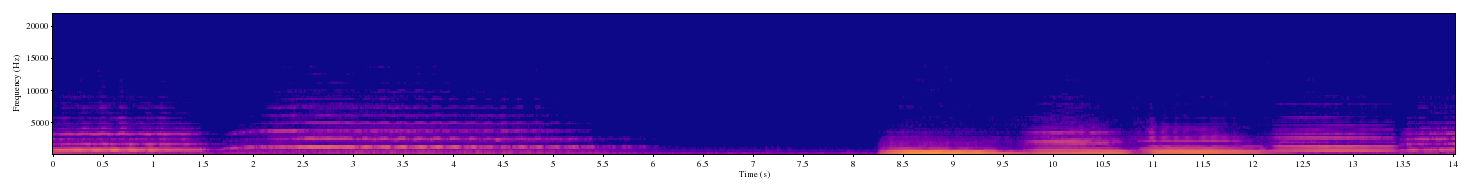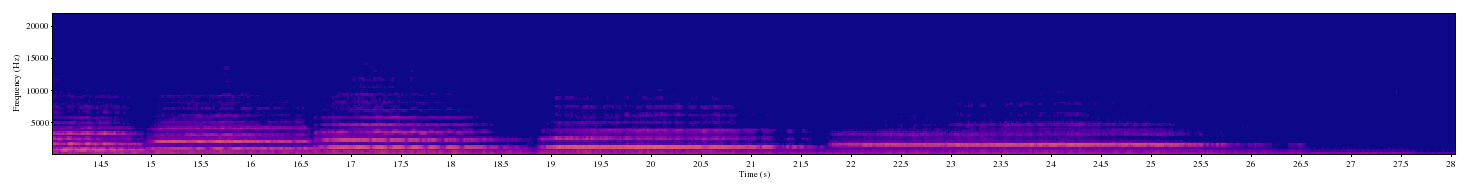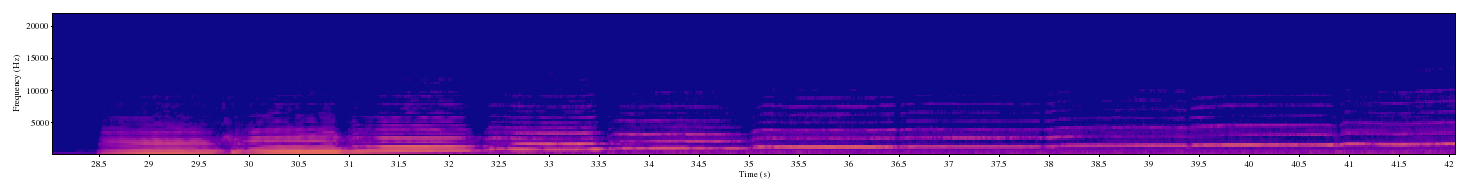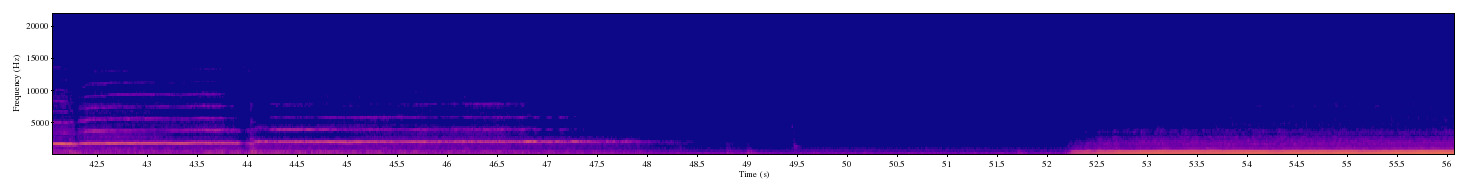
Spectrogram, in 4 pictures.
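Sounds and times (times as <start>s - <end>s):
cello playing soft high harmonic: 8.3s - 13.4s, 52.2s - 56.0s.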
